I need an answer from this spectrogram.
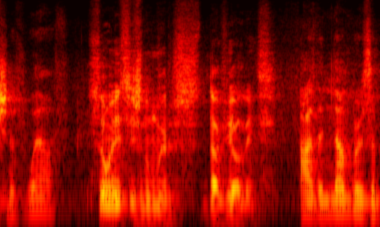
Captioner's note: speaking portuguese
